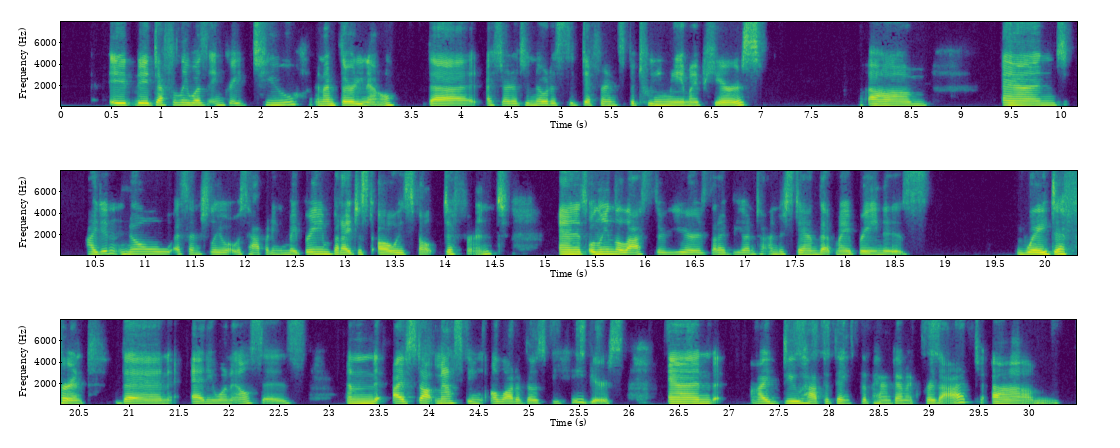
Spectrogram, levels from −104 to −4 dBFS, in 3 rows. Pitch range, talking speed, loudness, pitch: 170-205 Hz, 165 wpm, -19 LUFS, 185 Hz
